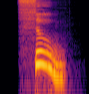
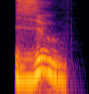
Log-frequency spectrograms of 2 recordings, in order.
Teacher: o s ou C quando o c tem som de s não é vozeado e o z é vozeado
